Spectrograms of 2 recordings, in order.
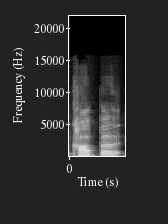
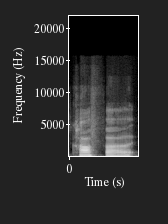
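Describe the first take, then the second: First: The middle consonant is a P sound. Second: The middle consonant is an F sound. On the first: This follows Sanskrit, which has no F sound. The speaker calls it right. "so pH actually makes a P" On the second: This is the common popular pronunciation. The speaker calls it wrong. "It's very common to hear it pronounced kapha"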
